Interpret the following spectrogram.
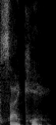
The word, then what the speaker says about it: ψυχή: The Greek word for soul is psychi pronounced psyche.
